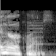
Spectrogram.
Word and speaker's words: Heracross: But it's spelled H-E-R-A cross. Like hair, like her across. – Well, but you say hair across. Or I do.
